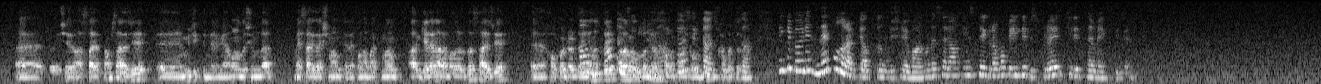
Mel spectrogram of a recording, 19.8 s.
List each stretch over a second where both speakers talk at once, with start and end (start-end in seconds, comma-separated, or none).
8.7-11.2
